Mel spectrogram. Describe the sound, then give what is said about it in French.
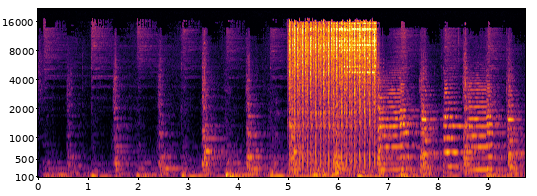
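A loud, rapid jackhammer rattle bursts in for about two seconds midway through a rhythmic concerto piece of music with pounding chords and a steady bass line. “Il s'appellera « Pollution sonore en fa majeur » pour mitrailleuse lourde et marteau-piqueur.”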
